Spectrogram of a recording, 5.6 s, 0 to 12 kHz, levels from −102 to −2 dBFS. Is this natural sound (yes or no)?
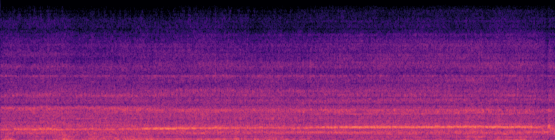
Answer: no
